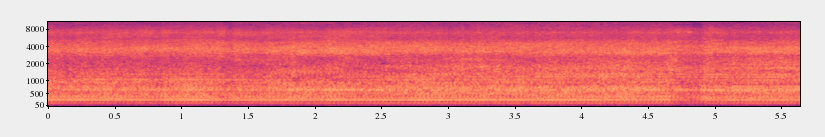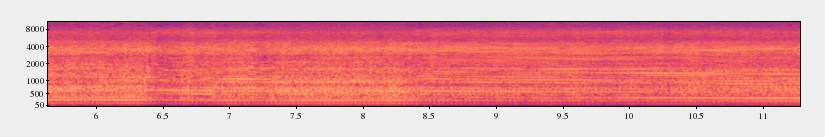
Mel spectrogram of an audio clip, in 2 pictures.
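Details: Resurrected direct-drive wood chipper, 90s engine with adapted 50s carburetor, warmed up: steady high-pitched buzzing, constant note, no misses; runs evenly but owner couldn't make it quieter.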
